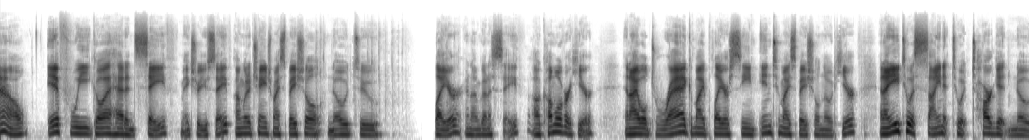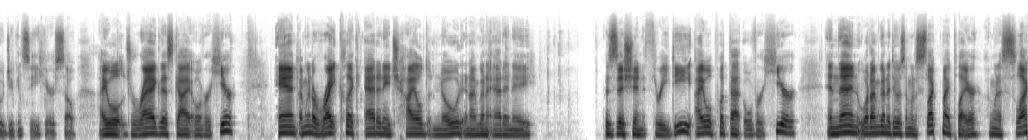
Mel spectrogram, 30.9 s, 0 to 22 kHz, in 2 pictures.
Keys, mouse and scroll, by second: 2.1 ctrl+s, 3.3 click, 3.8 click, 4.7-6.9 typing, 4.8 click, 7.8-8.9 drag, 11.2 click, 14.3 click, 14.6-15.6 typing, 16.0 right click, 18.8 click, 19.9 right click, 20.7 click, 22.5-24.4 typing, 26.9 click, 29.2 click, 30.5-30.8 drag.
